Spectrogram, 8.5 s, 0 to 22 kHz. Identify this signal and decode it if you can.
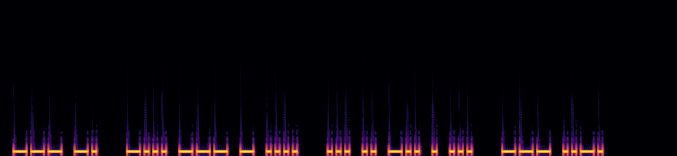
Morse code, heard as a keyed tone, about 22 wpm, 700 Hz. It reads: ON BOTH SIDES OF
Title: Sets of 4 Words 22wpm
